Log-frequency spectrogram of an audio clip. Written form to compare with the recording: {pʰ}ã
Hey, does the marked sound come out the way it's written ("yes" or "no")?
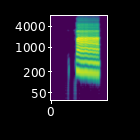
no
